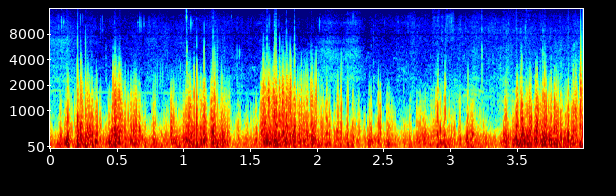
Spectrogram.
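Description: Wind buffeting the microphone of a handheld camera in loud, irregular gusts.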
